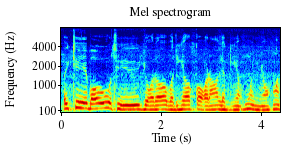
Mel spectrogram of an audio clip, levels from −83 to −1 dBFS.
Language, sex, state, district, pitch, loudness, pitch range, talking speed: Punjabi, male, Punjab, Kapurthala, 150 Hz, -11 LUFS, 140-165 Hz, 120 wpm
